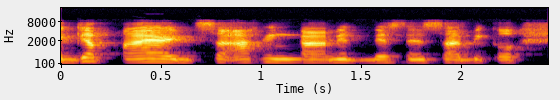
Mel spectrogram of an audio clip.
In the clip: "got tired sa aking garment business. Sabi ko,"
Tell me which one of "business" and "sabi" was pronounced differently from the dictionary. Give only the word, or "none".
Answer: business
